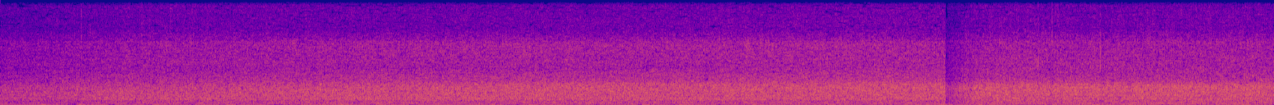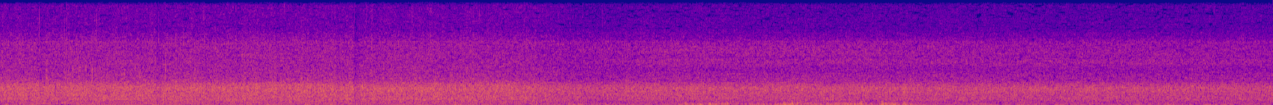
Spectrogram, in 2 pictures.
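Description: Heavy rain pouring down in a steady, dense hiss, with a brief break about six seconds in.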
